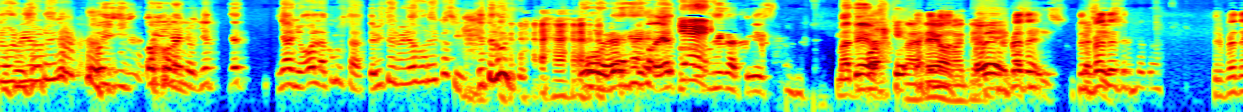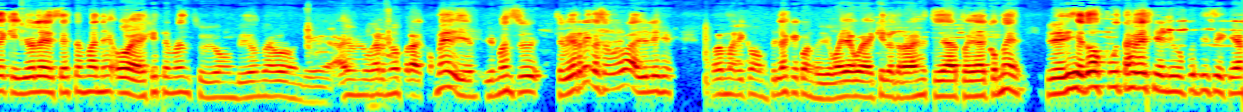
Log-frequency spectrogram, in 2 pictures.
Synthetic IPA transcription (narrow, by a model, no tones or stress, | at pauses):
lolβiðooɾeaookoɲaɲojaa | ɲaɲoolakomoest̪at̪e̞βist̪elβiðeofoɾðekasiʝat̪eloβist̪ooaexeoðeɾpooɾeɡat̪ismat̪eekenoɾipet̪et̪ɾipet̪et̪ɾipet̪e | t̪ɾipet̪ekeʝo̞leðesiaest̪omãnesoehkeest̪emãnsuβjounbiðeonwe̞βoðond̪e̞ajunluɣaɾnwe̞βopaɾakome̞ɾieiemansuβeseβjerikoesaweβaʝo̞lixe̞ | omaɾikopilahkekwand̪o̞ʝo̞βajaβojakilaot̪ɾaβesest̪uðjaɾpaeɾako̞me̞ɾ | ile̞ðixe̞ðo̞sput̪azβe̞seselimoput̪isekea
